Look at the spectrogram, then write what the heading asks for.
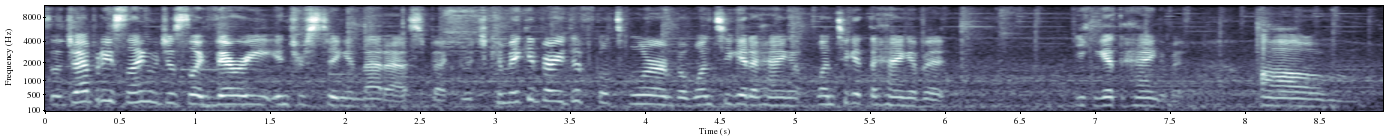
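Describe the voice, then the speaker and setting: A woman's voice: medium pitch, fast, loud music behind the voice. An American woman with a strained, worn-out voice, chatting casually and rambling with lots of fillers while streaming a game. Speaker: vtuber streamer. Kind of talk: casual chat while gaming.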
